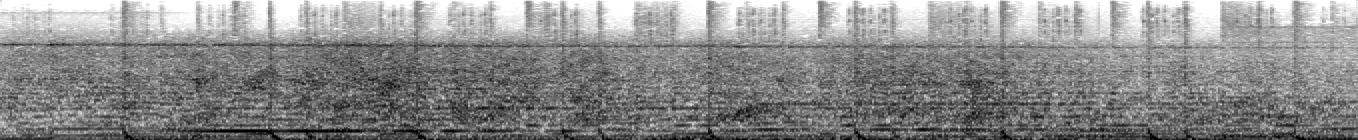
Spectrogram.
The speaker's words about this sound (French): Sur la base aérienne de Solenzara, en Corse, un chasseur s'apprête à décoller. Ce n'est pas un avion militaire, mais scientifique.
